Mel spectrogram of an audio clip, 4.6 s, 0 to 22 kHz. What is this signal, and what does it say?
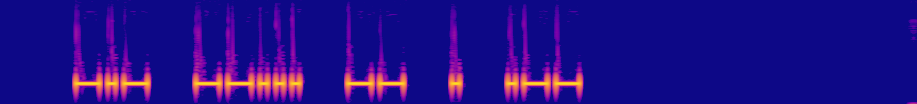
Morse code, heard as a keyed tone, about 32 wpm, spaced as for 22 wpm, 700 Hz. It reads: K7MEW
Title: USA Call Signs - 5 Characters - 2x Character Spacing - 30wpm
